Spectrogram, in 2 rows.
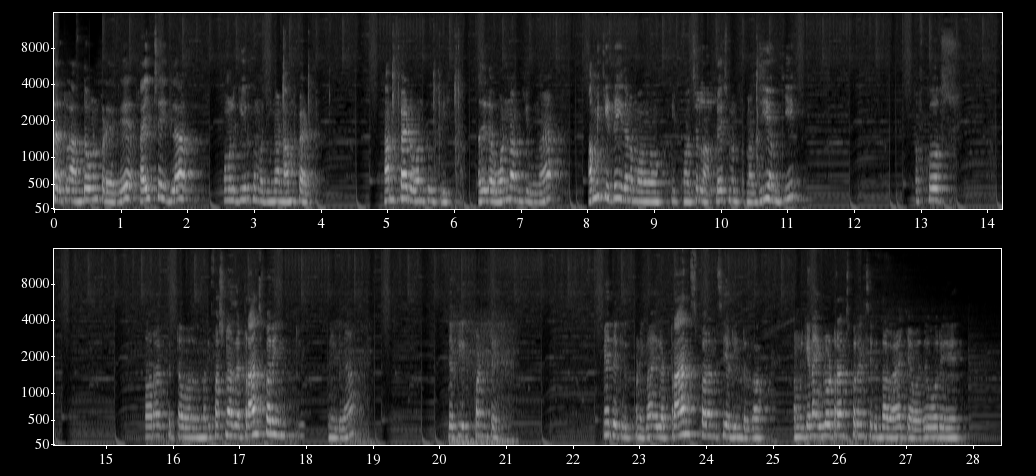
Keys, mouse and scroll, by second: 3.4-5.7 typing, 7.2 scroll up 2, 7.9-8.8 scroll down 1, 9.0-10.5 shift+middle drag, 10.5 g, 19.7 click, 22.1 click, 23.6 click, 24.9-27.9 drag.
